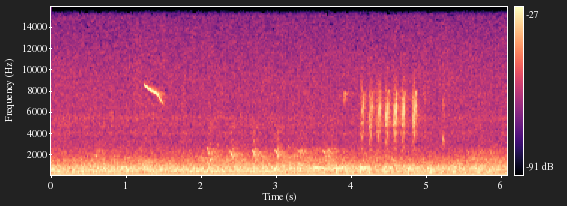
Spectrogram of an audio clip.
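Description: Faint calls of small songbirds over a steady background noise: a short high downward whistle about a second in, a run of soft chips, then a rapid high trill of about eight notes about two-thirds of the way through.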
